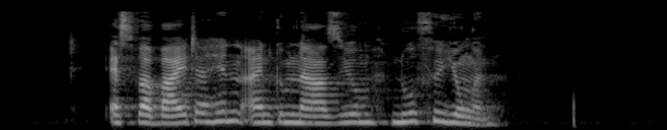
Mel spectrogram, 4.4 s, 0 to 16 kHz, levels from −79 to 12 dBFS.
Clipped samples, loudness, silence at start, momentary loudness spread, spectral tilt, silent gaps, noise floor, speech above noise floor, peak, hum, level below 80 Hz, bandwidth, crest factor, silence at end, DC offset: under 0.1%; -27 LUFS; 0.45 s; 9 LU; -3 dB/octave; none; -75 dBFS; 48 dB; -8 dBFS; none; -82 dBFS; 11.5 kHz; 22 dB; 1.15 s; under 0.1%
